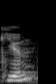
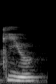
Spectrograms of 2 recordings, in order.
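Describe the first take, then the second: First: The word ends with an added n sound. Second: The word ends on a plain vowel sound. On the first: The speaker calls it wrong. "pengucapan Kyun, itu seharusnya yang benar adalah Q, bukan Kyun" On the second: The speaker calls it right. "seharusnya yang benar adalah Q"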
